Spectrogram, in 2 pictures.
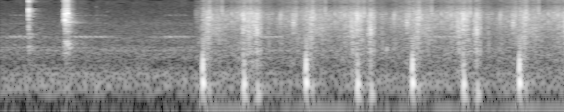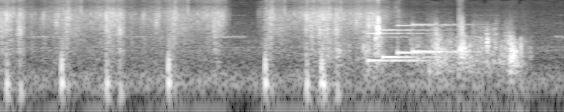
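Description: Footsteps run quickly at a steady pace.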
